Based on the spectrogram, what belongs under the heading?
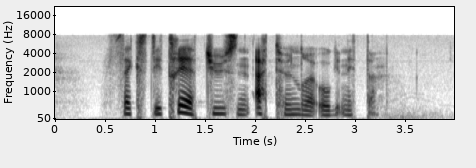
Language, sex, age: Norwegian, female, 32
